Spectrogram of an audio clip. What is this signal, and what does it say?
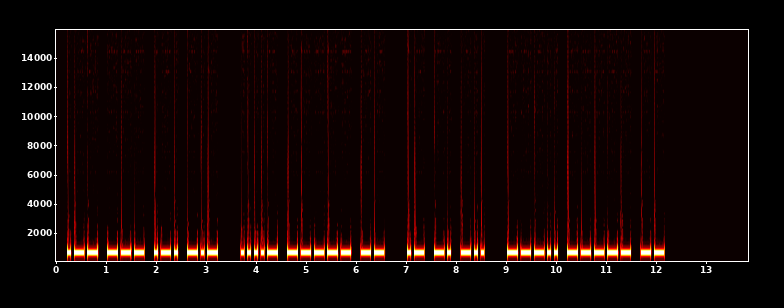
Morse code, heard as a keyed tone, about 18 wpm, 700 Hz. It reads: WORK 40M AND 80M
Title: Speed-Racing Common QSO Phrases Encore - 15wpm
